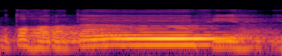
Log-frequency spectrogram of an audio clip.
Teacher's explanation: را پر پڑھیں گے اور اس کو تائے مربوطہ سے وقفاً ملا دیں گے، مطہرہ، اور اس پہ ہمس ہوگا، ہا پہ یعنی سانس جاری رکھیں گے. ملانے کی صورت میں تنوین کے بعد فا آنے کی وجہ سے اخفا ہوگا. مطہرتاً فیہا، یعنی تاں پڑھیں گے، اخفا کریں گے.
